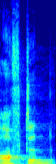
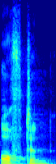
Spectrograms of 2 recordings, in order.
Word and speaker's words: often: often or you can say often. What do you say? I'm fairly sure that I always say often. I pronounce the t.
